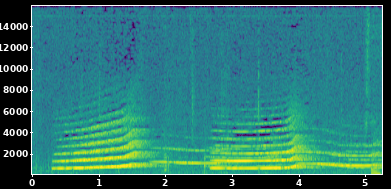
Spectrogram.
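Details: An indri (Indri indri) in Andasibe, Madagascar, gives long, eerie wailing howls that swell upward in pitch like a slow siren.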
